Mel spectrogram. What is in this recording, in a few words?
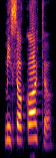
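"misokoto", Kenyan Swahili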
